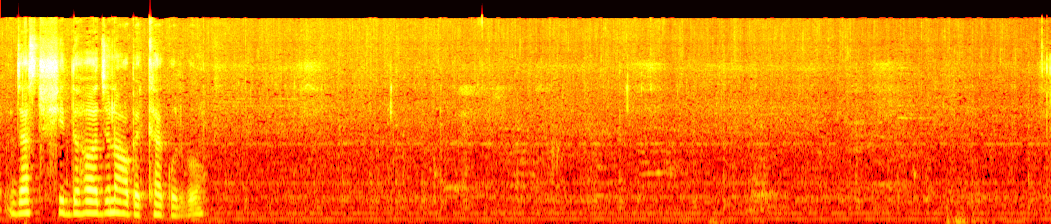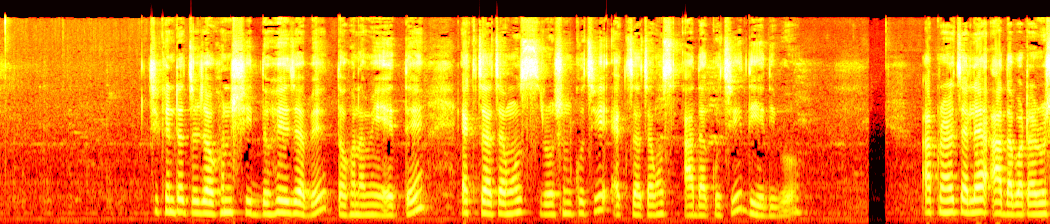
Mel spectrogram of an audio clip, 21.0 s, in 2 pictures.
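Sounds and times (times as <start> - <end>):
wooden spatula stirring: 0.0 - 12.7
chicken sizzling in oil: 0.0 - 19.2.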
